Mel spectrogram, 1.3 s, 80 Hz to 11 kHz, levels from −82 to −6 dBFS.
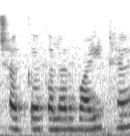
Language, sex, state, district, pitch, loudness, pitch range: Hindi, female, Bihar, Sitamarhi, 250 Hz, -28 LUFS, 245-270 Hz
